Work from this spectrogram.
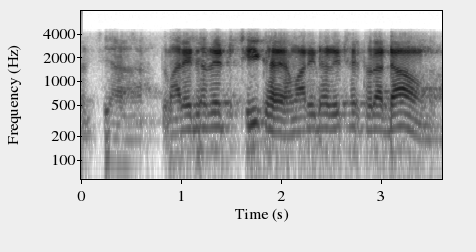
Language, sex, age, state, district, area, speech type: Hindi, male, 30-45, Bihar, Vaishali, urban, conversation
